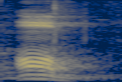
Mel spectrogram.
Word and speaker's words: of: ও এফ এর উচ্চারণ অব, আর ও double এফ এর উচ্চারণ অ আর ফ, অফ, এটা অব।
